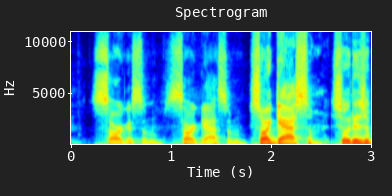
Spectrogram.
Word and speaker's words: Sargassum: And how do you pronounce that? It's Sargassum.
